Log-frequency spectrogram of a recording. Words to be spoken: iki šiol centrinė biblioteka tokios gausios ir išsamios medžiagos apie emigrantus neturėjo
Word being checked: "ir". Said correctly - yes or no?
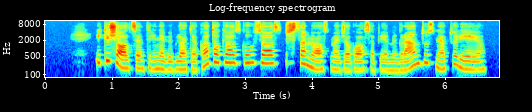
no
